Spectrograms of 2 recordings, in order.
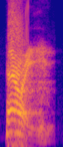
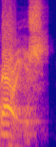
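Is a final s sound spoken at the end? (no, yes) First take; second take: no; yes. First: The word ends without a final s sound. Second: The word ends with a final s sound. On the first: It follows the French way of saying the name. "you may pronounce Perry, following the French linguistic rules" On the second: It follows the English way of saying the name. "English people pronounce this word Paris"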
